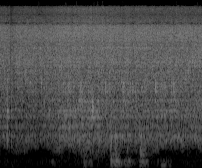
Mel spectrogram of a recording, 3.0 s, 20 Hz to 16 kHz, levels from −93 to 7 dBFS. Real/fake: real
